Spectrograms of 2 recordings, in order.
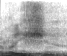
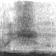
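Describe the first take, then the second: No difference in how they are said.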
